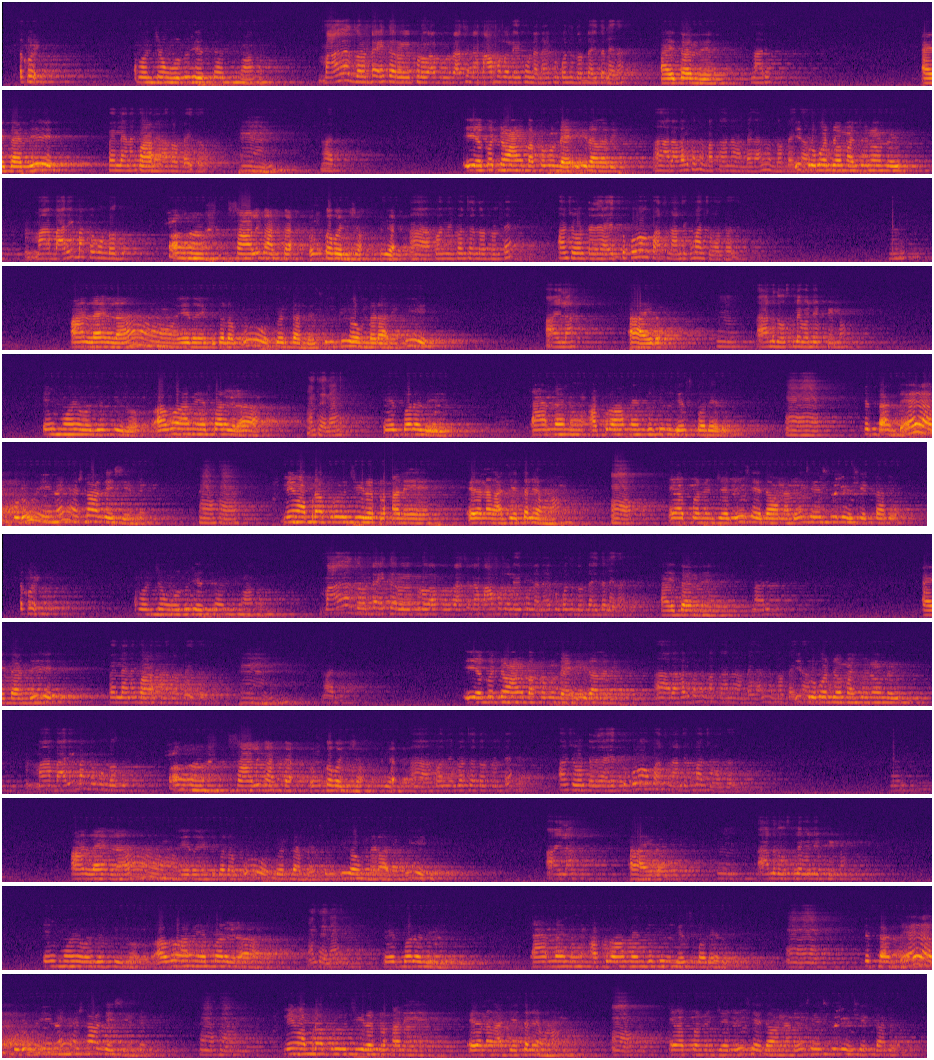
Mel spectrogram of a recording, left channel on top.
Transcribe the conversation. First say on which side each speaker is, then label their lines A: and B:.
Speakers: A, on the left (about 40°); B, on the left (about 75°).
A: కొ కొంచెం ఒళ్లు చేస్తాంది ఆమె
B: బాగా దొడ్ అవుతారు ఇప్పుడు అప్పుడు రాసిన మామూలుగా లేకుండానే ఇప్పుడు కొంచెం దొడ్డ అవుతలేదా
A: ఆయితాంది
B: మరి
A: అయితాంది
B: పెళ్ళైనాంకా
A: బా
B: ఎవలైనా దొడ్డవుతారు
A: మ్మ్
B: మరి
A: ఇక కొంచెం ఆమె బక్కకుండే ఇ రావాలి
B: ఆ రవలు కొంచెం బక్కగానే ఉం గాని దొడ్డవుతుంది
A: ఇప్పుడు
B: మా
A: కొంచెం మంచిగానే ఉన్నది
B: మా భాడీ బక్కగా ఉండొద్దు
A: ఆ హా సాలిగ అంతా కొంచెం ఇక
B: ఆ కొన్ని కొంచం దొడ్డుంటే మంచిగా ఉంటాది ఎతుకు పర్ కంటికి మంచి గా ఉంటాది ఏమి మరి
A: ఆన్లైన్ ల ఏదో ఇంటికలకు పెడుతుంది సిుల్క్గా ఉండడానికి
B: అయలా
A: ఆ ఆయదు
B: మ్ ఆళ్ళ దోస్తులే వెళ్ళి ఎప్పళ
A: ఏ మో పోజాక్ టూర అగొ ఏర్పాడుదురా
B: అంతేనా
A: ఏర్పడండి
B: మ్మ్
A: ఆ ఆన్లైన్ అప్పుడు ఆన్లైన్ బుకింగ్ చేసుకోలేదు
B: మ్మ్
A: తంటే అప్పుడు ఈమె స్టార్ట్ చేసింది
B: ఆహా
A: మేము అప్పుడప్పుడు చీరలానే ఏదన్నా అజి చేత్తలేవా
B: మ్మ్
A: ఎప్పటి నుంచి రీల్స్ చేద్దాం అన్నట్టుగా చేస్తూ చెత్తాలే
